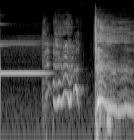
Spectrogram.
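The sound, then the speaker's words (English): A small bell rings with a bright ding, its thin tone hanging briefly, followed by short vocal noises and a sudden burst of sound. “Well, I had a funny story I was itching to tell, and now I've told it, so I'm gonna ring this bell.”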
